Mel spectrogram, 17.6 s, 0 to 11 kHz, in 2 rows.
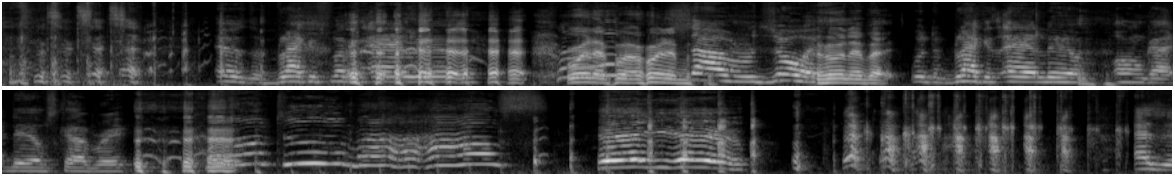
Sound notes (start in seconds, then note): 0.0 laugh; 9.8 laughs; 14.9 laugh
